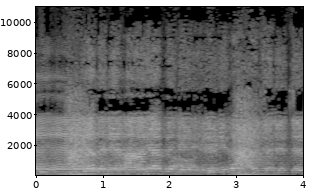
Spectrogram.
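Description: A Shia latmiyya mourning chant: voices chanting, with a deep rhythmic thump about every two and a half seconds.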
